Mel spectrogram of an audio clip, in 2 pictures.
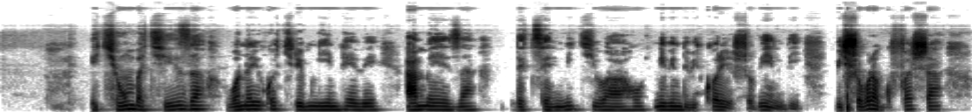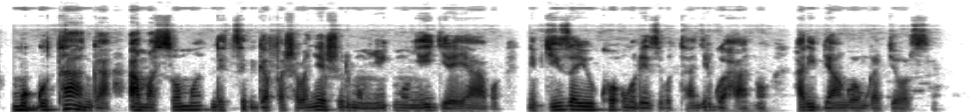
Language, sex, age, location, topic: Kinyarwanda, male, 18-24, Kigali, education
